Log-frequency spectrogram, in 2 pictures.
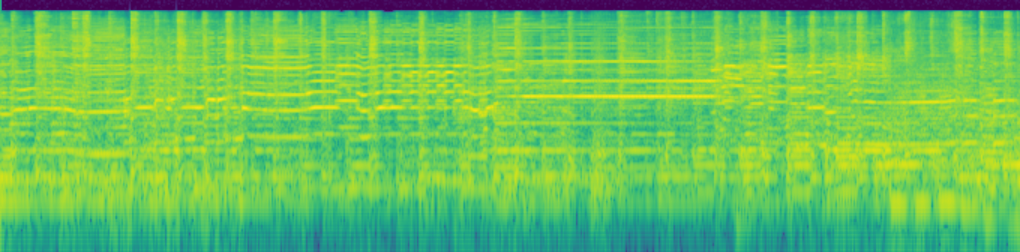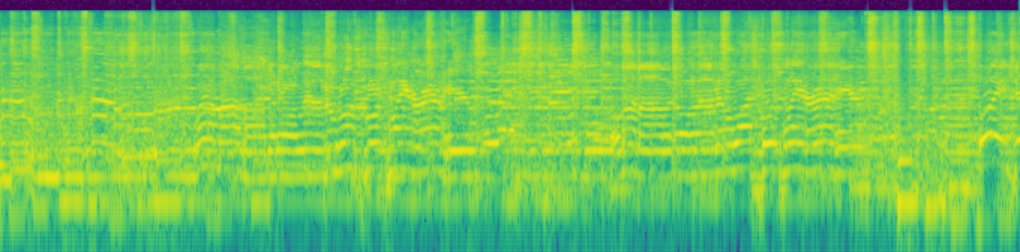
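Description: Live acoustic string-band music: a harmonica plays long held and wavering notes over acoustic guitar.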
